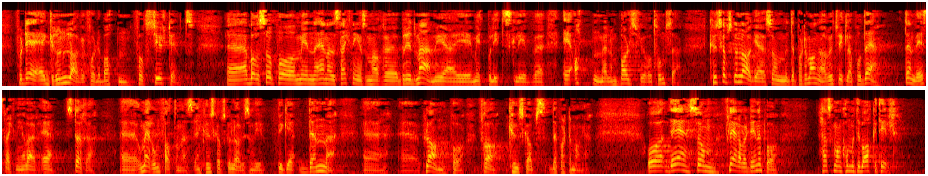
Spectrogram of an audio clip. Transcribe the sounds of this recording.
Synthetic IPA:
fɔɖɛæɾɡɾʉnlɑːɡəfɔɖɛbɑt̪ːn̩fɔɾsyːlʈ̪ʰʏmt̪ | jæbɑːɾəsoːpʰɔmɪnɛɪnɑd̪ɛst̪ɾɛknɪŋənəsɔmhɑɾbɾʏd̪mɛmyːəɪmɪt̪pʰʊliːt̪ɪ̥skəliːʋʔɛʔɑt̪ːn̩mɛlːɔmbɑlsfyːɾɔt̪ʰɾʊmsø̰ː | kʰʉnskɑːpsɡɾʉnlɑːɡəsɔmd̪ɛpɑʈəmɑŋːəhɑɾʉːt̪ʰʋɪklɑpʰɔd̪ɛ | d̪̥ɛnʋɛɪst̪ɾɛknɪŋɑd̪æːɾɛst̪œɾə̰ | ɔmeːɾʊmfɑt̪ːɑnəsɛnkʰʉnskɑːpsɡʉnɑːɡəsɔmʋɪb̥ʏɡːəɾd̪ɛnːə̰ | pʰlɑːnn̩pʰɔfɾɑkʰʉnskɑːpsd̪ɛpɑʈəmɑ̰ŋːə̰ | ʔɔd̪ɛsɔmfleːɾəhɑɾʋæʈ̬ɪnːəpʰɔ | hæːɾskɑlmɑnkʰɔmːət̪ʰɪlbɑːkət̪ʰɪl

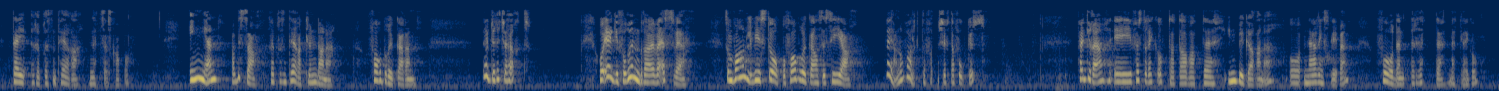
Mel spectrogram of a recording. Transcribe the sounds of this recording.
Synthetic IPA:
d̪̥æɪʁɛpʁɛsnt̪ʰeːɾəʁnɛt̪sɛ̰lskʰɑ̰ːpə̰ | ɪŋːənɑʋd̪ɪsːəʁɛpʁɛsnt̪ʰeːɾəɾkʰʉnd̪ənə | fɔʁbɾʉːkəɾən | d̪̥æɪbliːʁɪt͡ʃːəhœʁt̪ | ɔɛːɡɪfɔʁʉnd̪ʁɑəʋəʔɛsʋeː | sɔmʋɑːnlɪʋiːsst̪oːʁpʰɔfɔʁbʁʉːkɑʁnsəsiːɑ | d̪̥æɪhɑʁnuːʋɑlkt̪ɔʃɪft̪ɑfuːkʉs | hœɡʁəɪfœʁst̪əʁɛkːəɔpt̪ʰɑt̪ːɑʋɑt̪ɪnbʏɡəʁənə̰ɔnæːʁɪŋsliːʋə | foːʁd̪ɛnʁɛt̪ːənʔɛt̪lḛɪɡʊ

